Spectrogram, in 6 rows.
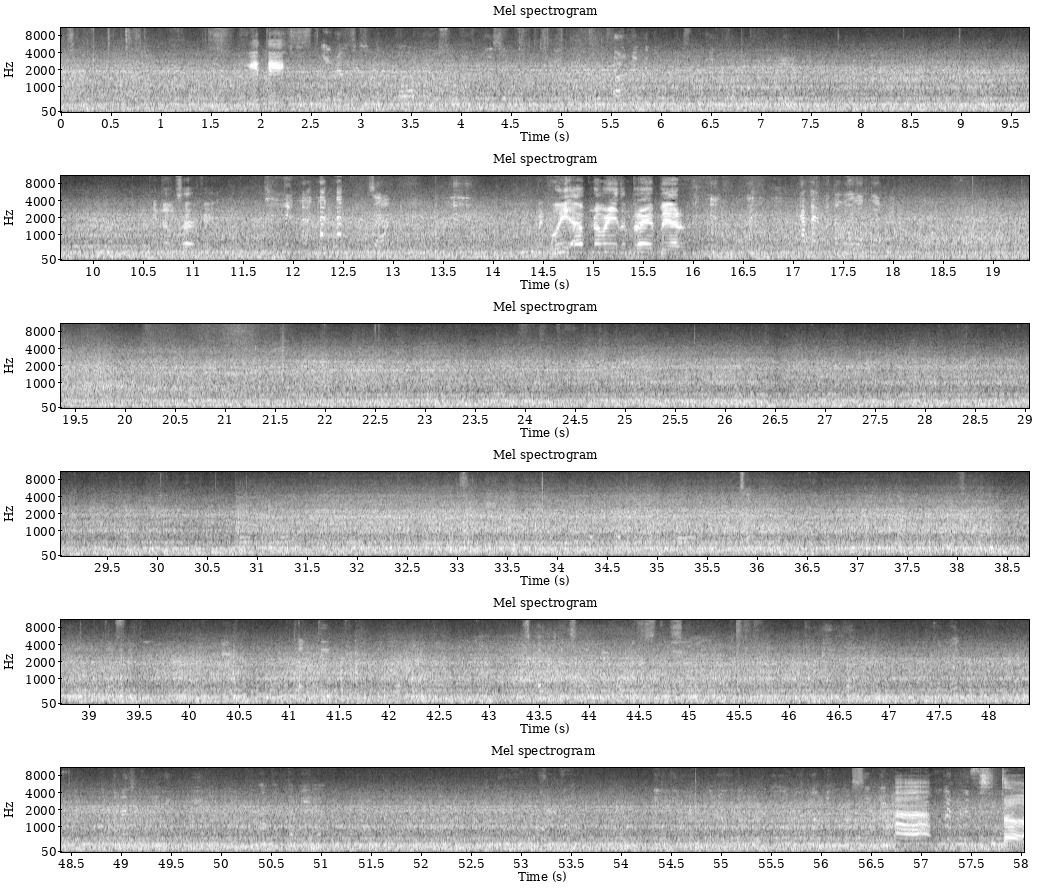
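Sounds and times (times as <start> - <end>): car road and engine noise: 0.0 - 58.0.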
